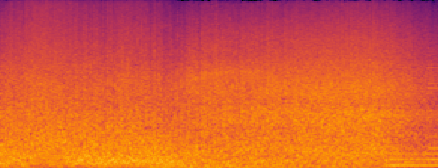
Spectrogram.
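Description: Loud rushing wind buffeting the camera's microphone in skydiving freefall, just out of the aircraft door. Music begins to come in near the end.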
